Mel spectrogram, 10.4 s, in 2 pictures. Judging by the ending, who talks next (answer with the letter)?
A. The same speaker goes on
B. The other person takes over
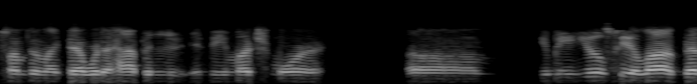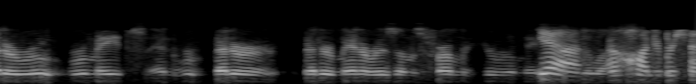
B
